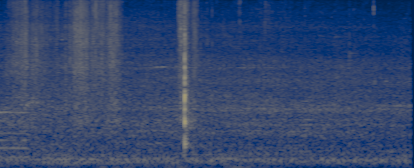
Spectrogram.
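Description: A single sharp knock about two seconds in, over a steady low background rumble.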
